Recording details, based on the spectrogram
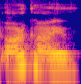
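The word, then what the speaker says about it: arXiv: U by the way archive which is spelled ax I is a great way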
